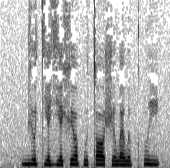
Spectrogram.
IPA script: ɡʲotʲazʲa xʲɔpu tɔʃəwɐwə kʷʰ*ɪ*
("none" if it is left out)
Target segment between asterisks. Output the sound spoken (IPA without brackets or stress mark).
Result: i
